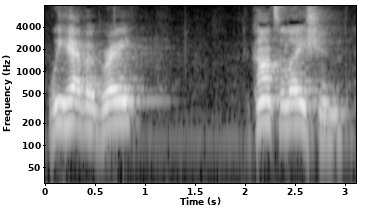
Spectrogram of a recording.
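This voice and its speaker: Fervent preacher, high-pitched man, drawn-out lines, roomy sanctuary. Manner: fervent, repeats lines for emphasis, drawn-out phrases. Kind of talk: impromptu sermon. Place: church sanctuary. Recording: echoey church room.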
